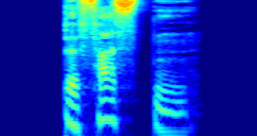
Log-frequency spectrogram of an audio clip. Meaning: inflection of befassen: 1. first/third-person plural preterite 2. first/third-person plural subjunctive II
- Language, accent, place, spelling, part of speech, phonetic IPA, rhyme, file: German, Germany, Berlin, befassten, adjective / verb, [bəˈfastn̩], -astn̩, De-befassten.ogg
